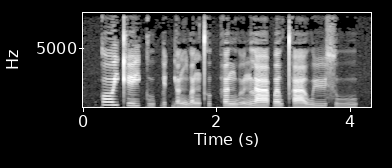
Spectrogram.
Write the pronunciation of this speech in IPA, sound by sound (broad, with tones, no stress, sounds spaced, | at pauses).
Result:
k ɔː˥ j kʰ e˧ j k uː˧ p̚ l ɪ˨ k̚ j ɐ˨˥ ŋ w ɐ˨ ŋ t̪ʰ ʊ˥ k̚ h ɐ˥ n w ɵ˨˥ n l aː˧ p ɐ˥ w t̪ʰ aː˨˥ w yː˥ s uː˨˥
